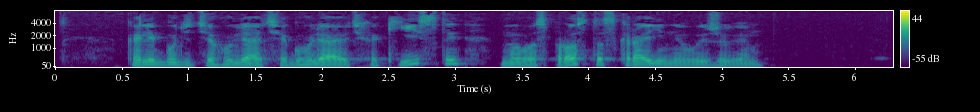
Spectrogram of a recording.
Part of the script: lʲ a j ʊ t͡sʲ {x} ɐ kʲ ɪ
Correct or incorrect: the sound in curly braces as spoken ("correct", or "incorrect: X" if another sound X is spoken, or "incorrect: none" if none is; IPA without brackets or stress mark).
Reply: correct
